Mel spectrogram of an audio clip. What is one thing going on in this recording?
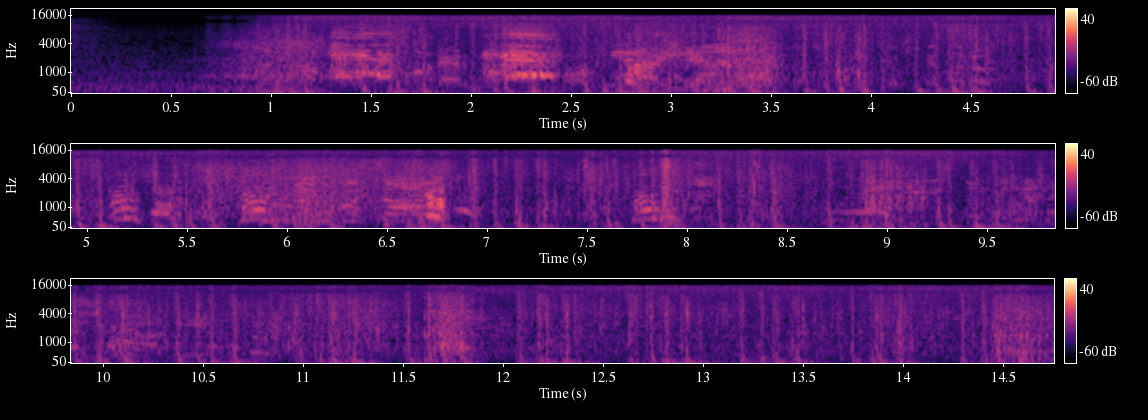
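A horse's hooves clop steadily on stone.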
